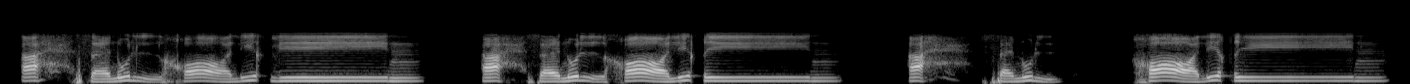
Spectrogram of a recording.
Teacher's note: لقین، اور لمبا اس لیے کیا کہ آخر سے پہلے والا حرف حروف مد میں سے ہے، یعنی یا ساکنہ ہے اور اس سے پہلے والے حرف پر زیر ہے تو مد دیا ہے، یا مد دیا، اس لیے اس پر آپ مد العارض بالسکون کر رہے ہیں، یعنی لمبا کر رہے ہیں جب روکتے ہیں یہاں پر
